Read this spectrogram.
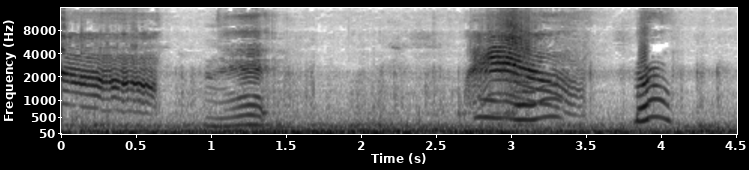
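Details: Pet cat travelling for the first time, out sightseeing, meows four times in a few seconds, each call bending down then up, louder in the middle, against constant low engine drone.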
